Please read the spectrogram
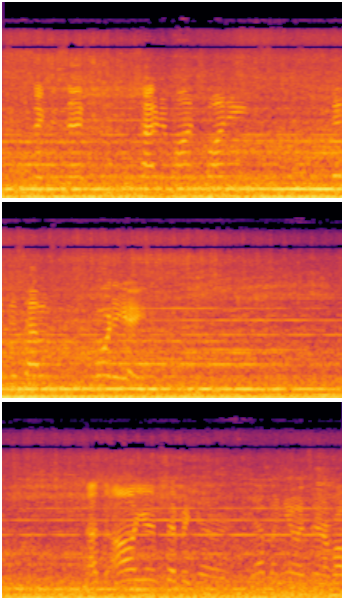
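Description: Union Pacific diesel locomotives, the train's mid-train DPU set, passing close by at a grade crossing with a steady engine drone. The drone weakens about seven seconds in as double-stacked container cars roll past.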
